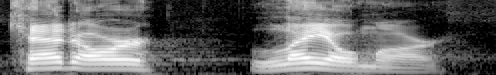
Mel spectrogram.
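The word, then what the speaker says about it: Chedorlaomer: And I thought it was really great the way I was saying it before I went to see how to say it correctly in the Bible dictionary. His name is, I'm going to try this, Kedar Laomar.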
